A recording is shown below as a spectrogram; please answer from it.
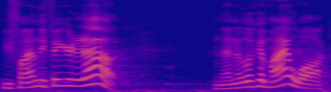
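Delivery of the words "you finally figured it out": mock duh. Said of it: "I can look at my kid and be like".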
